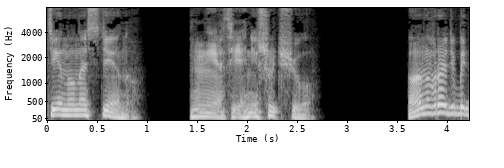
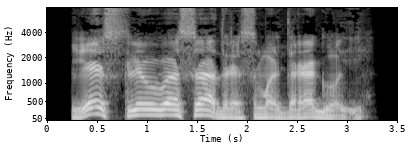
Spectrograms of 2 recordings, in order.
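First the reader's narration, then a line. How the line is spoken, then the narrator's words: Flat colorless question. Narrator (Russian): спросил он бесцветным голосом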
